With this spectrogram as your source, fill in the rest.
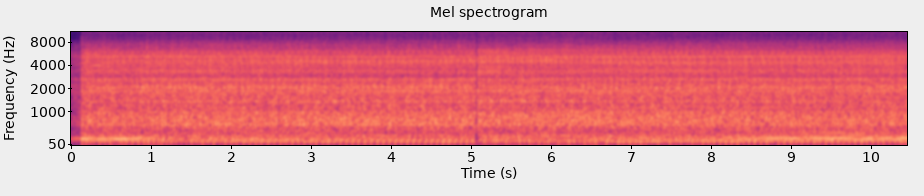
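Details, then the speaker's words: Yamaha Mio i 125 scooter, previously overhauled elsewhere with crankshaft bearing and connecting rod replaced, idling with a fast metallic clatter inside the engine. "So Yan po so ipaparinig ko po sa inyo kung ano po ung ah naririnig nating kalansing sa motor Ayan po Pakinggan niyo"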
